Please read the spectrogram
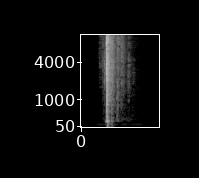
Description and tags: Ball Impact
This sound clip is meant to be the sound of a ball, preferably made of paper, hitting the ground. It is made from multiple recordings of me dropping balls of paper on my computer desk.
paper, ball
